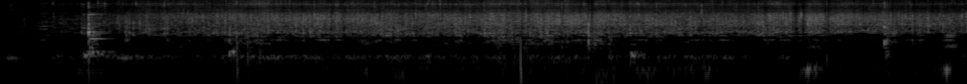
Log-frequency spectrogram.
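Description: Sliced onions sizzling in hot mustard oil in a stainless steel kadhai, stirred with a metal slotted spatula. The steady sizzle starts about a second in, with faint scrapes of the spatula against the pan.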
